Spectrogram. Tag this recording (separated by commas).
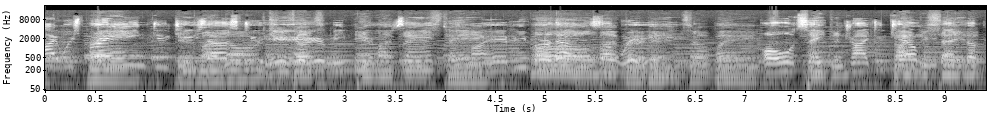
Choir, Music, Male singing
